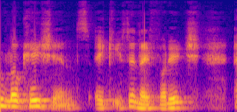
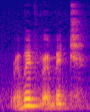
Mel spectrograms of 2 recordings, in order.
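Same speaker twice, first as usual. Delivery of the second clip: frog croak; 6 semitones higher, 3 dB quieter than usual. Pretend. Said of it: "a monster called the Terror Toad".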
